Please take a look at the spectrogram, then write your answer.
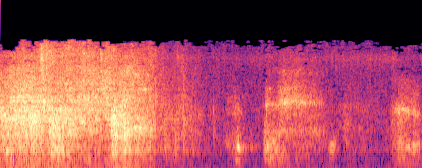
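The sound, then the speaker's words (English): A loud, rough crash of crunching and breaking from a car hitting a tree, easing into scattered knocks and rattling debris over the next few seconds. “Look out, pal. You'll hit that tree.”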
